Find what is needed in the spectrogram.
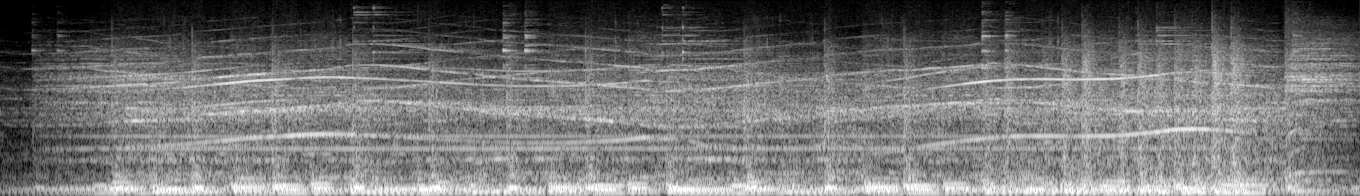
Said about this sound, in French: l'enregistrement en studio d'un instrumental digne d'un film d'épouvante, …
